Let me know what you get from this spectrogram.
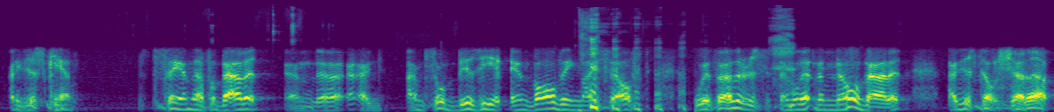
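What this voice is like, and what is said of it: Hoarse, strained voice. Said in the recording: “lost my voice ... the lost voice”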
